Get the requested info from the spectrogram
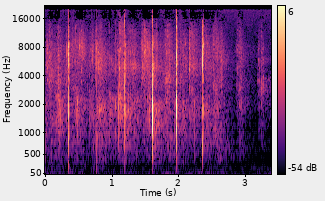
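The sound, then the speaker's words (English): Sparse, scattered applause from a small group at a church service, given to the ladies to praise God for their service: about half a dozen distinct sharp claps spaced unevenly over a few seconds, fairly soft, fading out near the end with no voices. “And can we just give those ladies a round of applause to praise God for their service?”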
